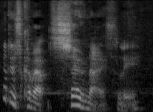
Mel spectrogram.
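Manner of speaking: put-on a lightly held eighteenth-century colonial American accent; a mild colonial American accent, chatty and theatrical. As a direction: keep the old colonial American lilt going as you chat. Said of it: "the accent is, uh, roughly seventeen hundreds colonial American".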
